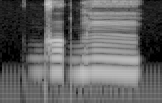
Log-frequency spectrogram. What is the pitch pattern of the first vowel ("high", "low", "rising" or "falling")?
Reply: low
